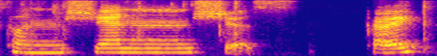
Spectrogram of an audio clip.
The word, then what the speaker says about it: conscientious: Conscientious, so it's like conscience, conscientious, okay?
